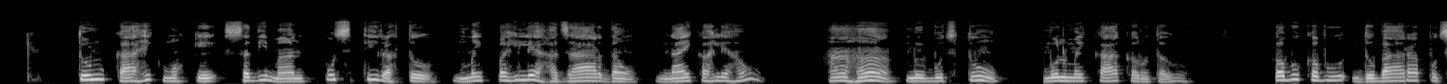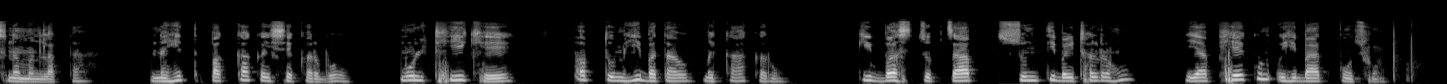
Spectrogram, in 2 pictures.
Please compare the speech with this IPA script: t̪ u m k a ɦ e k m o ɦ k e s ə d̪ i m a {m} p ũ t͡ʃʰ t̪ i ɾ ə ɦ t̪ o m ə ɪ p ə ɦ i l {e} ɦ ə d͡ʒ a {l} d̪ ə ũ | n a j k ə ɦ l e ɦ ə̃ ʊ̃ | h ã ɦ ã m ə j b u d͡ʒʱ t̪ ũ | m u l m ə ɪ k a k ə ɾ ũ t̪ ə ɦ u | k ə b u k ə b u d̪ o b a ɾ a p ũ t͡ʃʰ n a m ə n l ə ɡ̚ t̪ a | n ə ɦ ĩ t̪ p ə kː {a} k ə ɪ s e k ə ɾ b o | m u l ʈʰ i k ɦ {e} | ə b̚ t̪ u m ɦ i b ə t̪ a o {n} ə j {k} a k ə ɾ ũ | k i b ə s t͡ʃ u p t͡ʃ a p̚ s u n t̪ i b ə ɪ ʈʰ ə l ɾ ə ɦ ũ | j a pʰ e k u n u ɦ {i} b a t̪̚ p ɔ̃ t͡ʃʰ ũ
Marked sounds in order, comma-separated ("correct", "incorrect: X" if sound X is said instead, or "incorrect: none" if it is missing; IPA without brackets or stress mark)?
incorrect: n, correct, incorrect: ɾ, correct, correct, incorrect: m, correct, correct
